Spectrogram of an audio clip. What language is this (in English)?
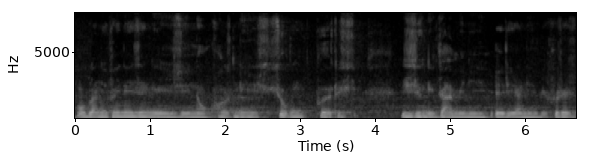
Bodo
